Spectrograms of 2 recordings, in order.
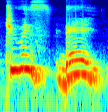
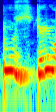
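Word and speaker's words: Tuesday: এরপর আছে দেখেন, আমরা এটাকে বলবো কি? টিউসডে, টিউসডে, বা বলতে পারি টুসডেও আমরা বলতে পারি।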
